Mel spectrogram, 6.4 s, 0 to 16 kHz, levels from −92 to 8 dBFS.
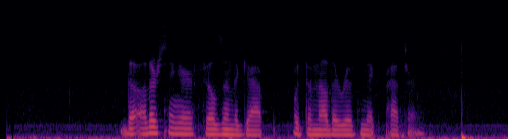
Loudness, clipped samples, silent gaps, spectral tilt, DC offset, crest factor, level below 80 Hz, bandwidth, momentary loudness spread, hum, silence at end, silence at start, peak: -45 LUFS; under 0.1%; none; -10 dB/octave; under 0.1%; 18 dB; -56 dBFS; 5 kHz; 13 LU; none; 0 s; 0.1 s; -26 dBFS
